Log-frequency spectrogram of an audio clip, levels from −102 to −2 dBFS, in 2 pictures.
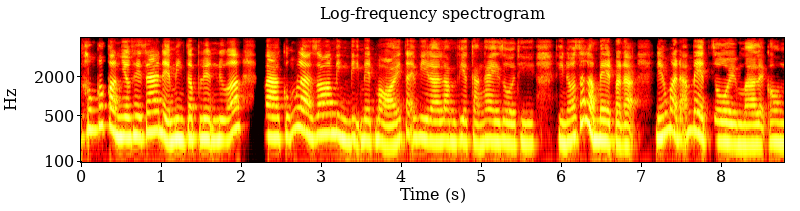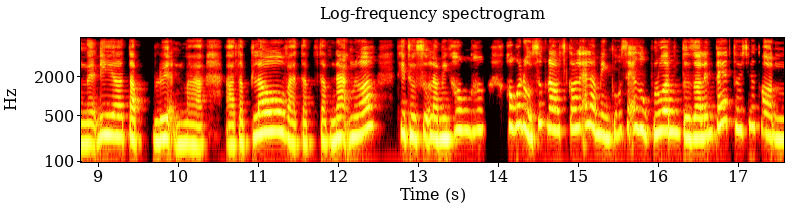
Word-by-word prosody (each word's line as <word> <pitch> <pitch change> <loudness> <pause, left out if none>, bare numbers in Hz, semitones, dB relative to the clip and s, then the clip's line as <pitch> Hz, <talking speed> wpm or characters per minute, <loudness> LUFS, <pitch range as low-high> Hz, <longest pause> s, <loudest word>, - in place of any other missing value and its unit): không 305 0 -1
có 355 - 0
còn 330 -7 +4
nhiều 235 0 +4
thời 245 -1 +1
gian 280 +3 +3
để 230 -5 +4
mình 220 0 +4
tập 230 0 0
luyện 225 -1 +1
nữa, 220 +9 +3 0.3
và 240 -1 +5
cũng 245 +5 -5
là 300 -6 +3
do 260 +3 +1
mình 235 -6 0
bị 210 -3 -4
mệt 215 0 -3
mỏi 195 0 -1
tại 260 -4 -2
vì 230 -1 -1
là 205 -1 +1
làm 205 -1 -3
việc 205 0 -4
cả 195 - -4
ngày 205 +1 -2
rồi 195 -1 -2
thì 190 -1 -5 0.3
thì 200 - -3
nó 205 +4 0
rất 395 - 0
là - - +6
mệt 210 -2 +3
bạn 190 -2 -1
ạ. 180 - 0 0.2
Nếu 230 +4 +1
mà 295 -1 +1
đã - - -2
mệt 285 -5 +2
rồi 200 -2 -1
mà 180 0 0
lại 185 -1 -2
còn 200 -1 -3
lại 190 -1 -2
đi, 255 +3 +2
ơ, 245 -1 +1
tập 220 -2 +2 0.2
luyện 205 -2 0
mà, 180 -2 -2 0.2
ờ, 180 - -3
tập 200 - -3
lâu 280 +4 +3
và 210 -7 -2
tập 195 -1 -6
tập 205 - -4
nặng 235 +2 +1
nữa, 285 +8 +2 0.3
thì 275 - 0
thực 250 -1 +1
sự 230 0 0
là 230 -1 +2
mình 225 0 +4
không 300 +5 -1
không 310 0 -5 0.3
không 340 -4 0
có 365 - +2
đủ 315 -8 +2
sức 375 +9 -1
đâu. 320 -2 +4
Ch - - -11
có 315 - 0
lẽ 325 +2 +1
là 345 - +2
mình 255 -4 0
cũng 265 +3 -8
sẽ 320 +3 -2
gục 295 -3 0
luôn 290 +1 +3
từ 235 - +1
giờ 230 0 +3
đến 245 +3 0
Tết 375 +5 0
thôi, 315 - +1
chứ 345 - -3
còn, 260 -4 -3
235 Hz, 290 wpm, -19 LUFS, 205-285 Hz, 0.3 s, là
